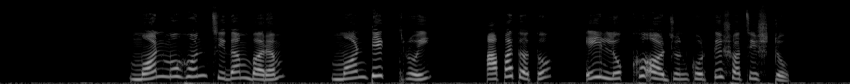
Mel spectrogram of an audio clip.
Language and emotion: Bengali, neutral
